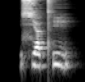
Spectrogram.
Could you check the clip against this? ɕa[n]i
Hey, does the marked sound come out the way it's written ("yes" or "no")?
no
